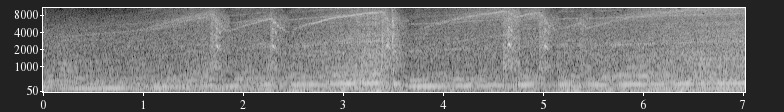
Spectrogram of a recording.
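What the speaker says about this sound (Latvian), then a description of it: "Viņi varētu driftot ar šitām mašīnām" Cars drift in Grand Theft Auto V, with an engine revving in rising sweeps and several sharp tire screeches between shifts, loud and close, with no talking.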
